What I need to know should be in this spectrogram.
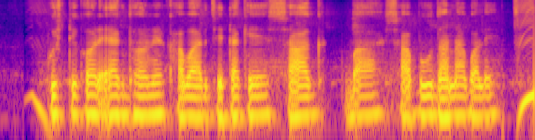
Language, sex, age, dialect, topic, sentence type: Bengali, male, 18-24, Northern/Varendri, agriculture, statement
